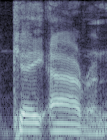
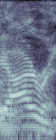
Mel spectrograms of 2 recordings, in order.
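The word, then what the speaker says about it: Cyrin: K-Iron is how it's spelled. K-Iron. Yes. It's C-Y-R-I-N.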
